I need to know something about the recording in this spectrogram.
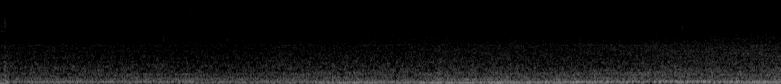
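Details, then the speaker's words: Inmotion V13 electric unicycle hub motor after full teardown, reassembly and adjusting screws in the holes under the body with a 2.5 mm hex key: smooth, even low hum with no clicks, rubbing or grinding; quiet, healthy motor. "I'm getting no noise from the V13. It sounds buttery smooth and quiet."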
